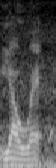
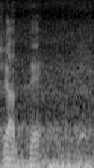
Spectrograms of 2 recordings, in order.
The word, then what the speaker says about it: Yahweh: Por isso que muita gente lê como Yahweh, Javé.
